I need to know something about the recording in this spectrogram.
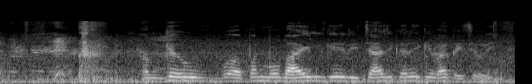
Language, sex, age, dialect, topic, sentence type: Bhojpuri, male, 18-24, Western, banking, question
